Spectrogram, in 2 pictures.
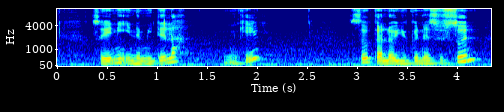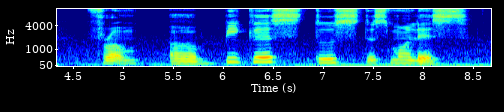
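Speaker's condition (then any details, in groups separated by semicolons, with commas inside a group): No condition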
